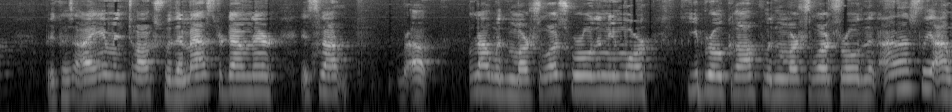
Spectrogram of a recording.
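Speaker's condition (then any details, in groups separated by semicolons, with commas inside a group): Cerebral palsy, spastic diplegia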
